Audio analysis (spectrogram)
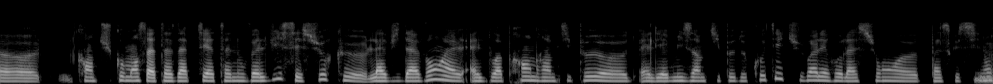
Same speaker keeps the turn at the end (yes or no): yes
